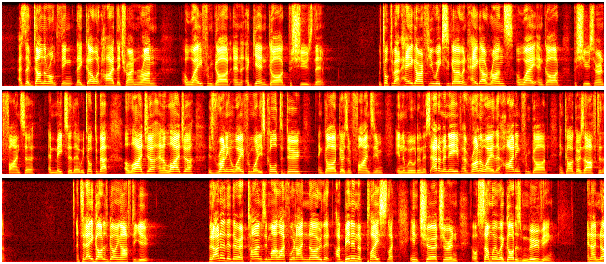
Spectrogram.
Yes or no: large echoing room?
yes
